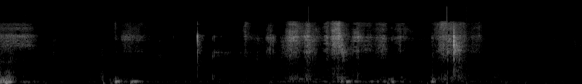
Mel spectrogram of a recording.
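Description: Thin Bible pages rustling as they are handled and turned, in several short bursts with a few sharp clicks.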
